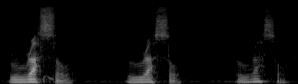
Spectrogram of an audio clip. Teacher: the T is silent, so it's rustle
